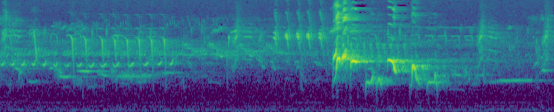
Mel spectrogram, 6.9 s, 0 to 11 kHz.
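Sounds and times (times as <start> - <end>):
grey butcherbird song: 0.0 - 6.9.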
